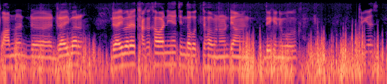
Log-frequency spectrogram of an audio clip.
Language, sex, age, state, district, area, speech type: Bengali, male, 18-30, West Bengal, Birbhum, urban, spontaneous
